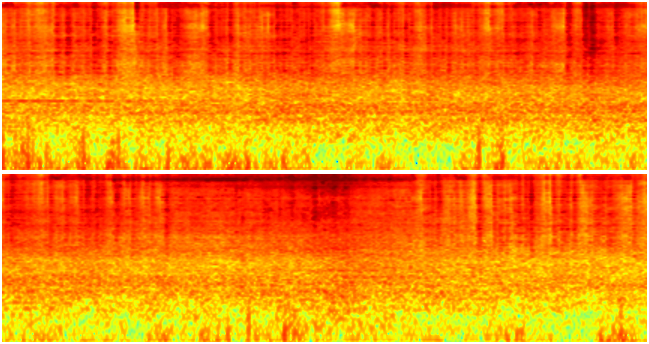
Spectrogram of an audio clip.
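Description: City bicycle with a front wire basket ridden along a paved street: rattling and clicking from the bike and its basket over a steady low rumble of tyres and wind on the microphone.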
